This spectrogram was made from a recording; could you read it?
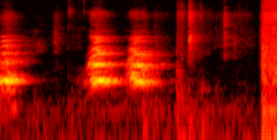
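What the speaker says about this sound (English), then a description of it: "There's a delivery at my next door neighbor's house. Heaven forbid. Dogs are upset." Dogs in a home barking at a delivery next door, with a few loud, close, agitated barks and yips followed by whimpering noises.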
